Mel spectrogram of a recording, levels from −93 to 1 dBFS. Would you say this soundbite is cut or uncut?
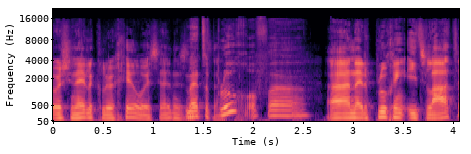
cut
